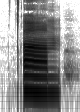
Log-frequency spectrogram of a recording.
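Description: One loud, drawn-out dog bark lasting under a second with a steady tone, followed by a brief faint rustle. The dog is named Frank.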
